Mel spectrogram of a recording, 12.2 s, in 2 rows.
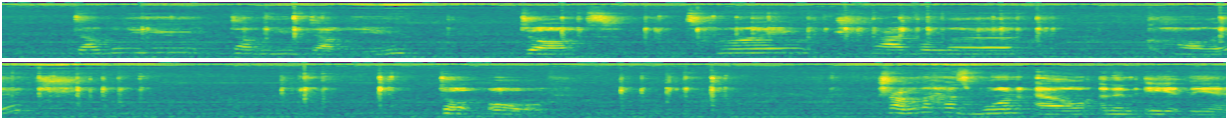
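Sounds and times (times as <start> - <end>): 
speech: 0.4 - 6.7, 8.3 - 9.0, 10.6 - 12.2
typing a web address on a computer keyboard: 0.6 - 1.6, 2.7 - 5.3, 6.0 - 6.9, 7.5 - 8.2, 9.2 - 9.8.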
